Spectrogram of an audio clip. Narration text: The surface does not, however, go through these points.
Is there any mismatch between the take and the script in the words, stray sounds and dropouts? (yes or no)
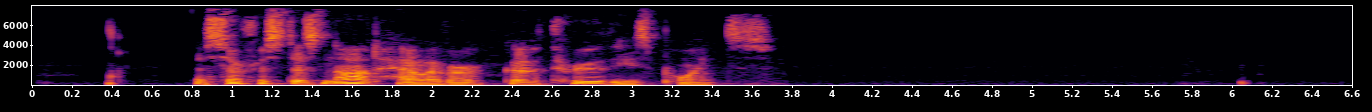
no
